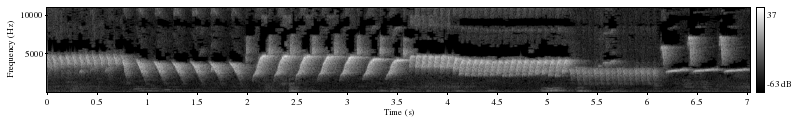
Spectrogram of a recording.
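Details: A European goldfinch (Carduelis carduelis) sings a quick run of bright, falling notes, then a sustained buzzy trill and high tinkling twitters, over a faint low hum.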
